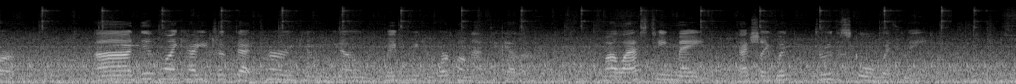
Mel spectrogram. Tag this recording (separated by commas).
Speech, Music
